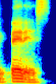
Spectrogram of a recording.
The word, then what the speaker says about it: Perez: My last name, you say Perez. Okay, because my cousin married a Perez. And really? Yes. And I say it like that. I always say Perez.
